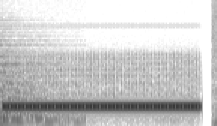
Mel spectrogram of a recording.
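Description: A steady electronic beep-like tone at one pitch, held for about two seconds and cut off abruptly at the end.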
